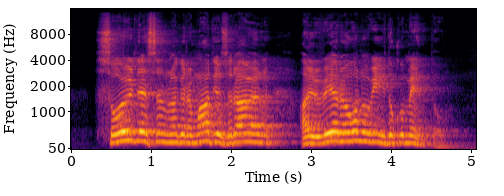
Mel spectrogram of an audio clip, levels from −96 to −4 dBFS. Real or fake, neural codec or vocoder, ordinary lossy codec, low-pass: real; none; none; 14.4 kHz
